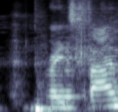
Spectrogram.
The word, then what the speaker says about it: Breitstein: Breitstein, but we'll take it. Kind of like Stein, Einstein, or any of the above.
